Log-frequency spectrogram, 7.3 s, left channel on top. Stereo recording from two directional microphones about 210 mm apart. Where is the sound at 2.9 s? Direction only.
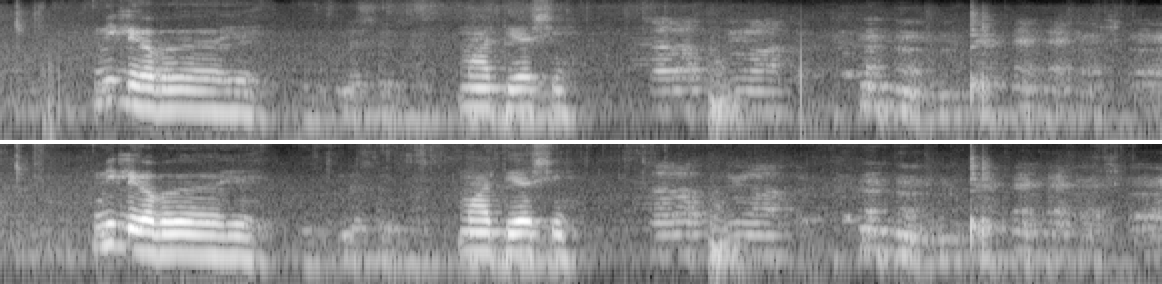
45° right (ahead or behind).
